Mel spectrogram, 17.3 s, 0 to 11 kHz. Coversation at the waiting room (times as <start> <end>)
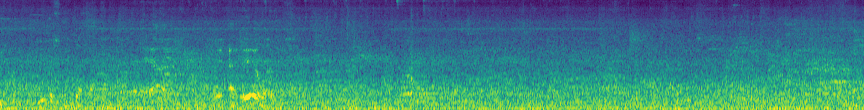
0.0 10.1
